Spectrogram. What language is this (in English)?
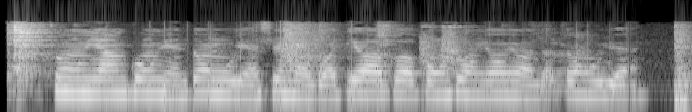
Chinese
